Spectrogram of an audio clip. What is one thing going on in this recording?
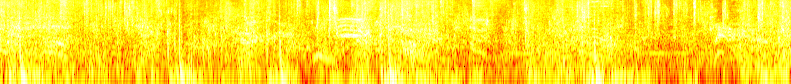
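Spells and weapons crash and burst in rapid, chaotic bursts.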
